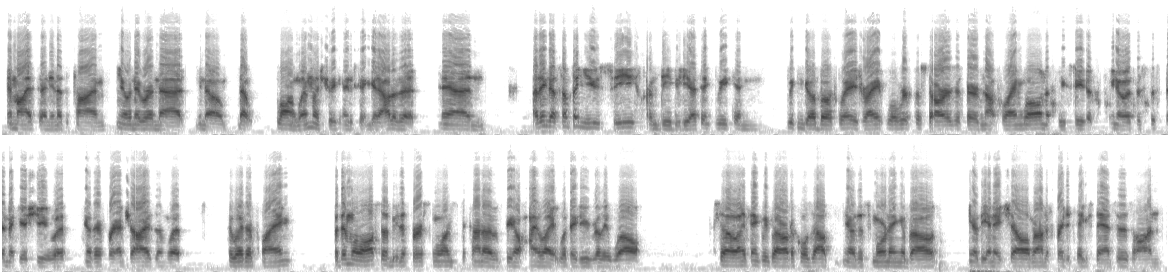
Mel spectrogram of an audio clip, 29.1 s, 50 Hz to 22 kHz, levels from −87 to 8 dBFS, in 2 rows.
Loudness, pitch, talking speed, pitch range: -22 LUFS, 95 Hz, 245 wpm, 90-100 Hz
